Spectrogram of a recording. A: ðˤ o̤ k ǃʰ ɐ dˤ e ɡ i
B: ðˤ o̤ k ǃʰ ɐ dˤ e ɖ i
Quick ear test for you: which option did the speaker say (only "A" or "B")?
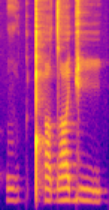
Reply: A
